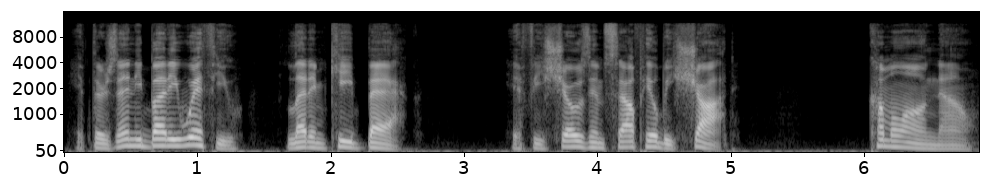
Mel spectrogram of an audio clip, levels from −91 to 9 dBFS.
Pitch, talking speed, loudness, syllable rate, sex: 125 Hz, 165 wpm, -18 LUFS, 5.2 syllables/s, male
